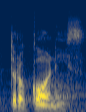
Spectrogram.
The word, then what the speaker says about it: Troconiz: acá con ustedes pedro el apellido mi apellido troconis troconis a pedro con don desde ese apellido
